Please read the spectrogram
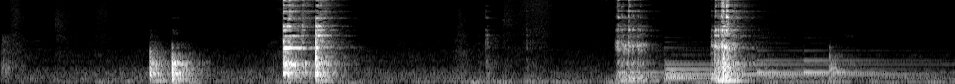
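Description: A porcelain plate and a knife set down on a wooden table, making about five sharp clinks and knocks, a pair of them close together near the middle. Soft piano background music plays throughout.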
